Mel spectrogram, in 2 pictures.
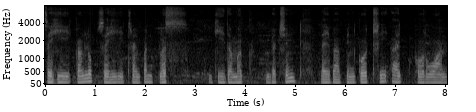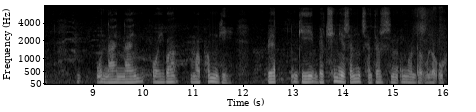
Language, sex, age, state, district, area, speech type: Manipuri, male, 45-60, Manipur, Churachandpur, urban, read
